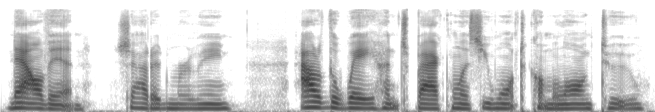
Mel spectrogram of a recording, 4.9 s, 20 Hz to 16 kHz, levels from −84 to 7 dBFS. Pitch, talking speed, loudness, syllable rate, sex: 150 Hz, 195 wpm, -22 LUFS, 5.2 syllables/s, female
